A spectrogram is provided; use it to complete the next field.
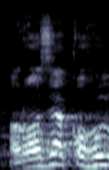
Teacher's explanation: رزقہم، را کو پر پڑھیں گے، قاف کو بھی پر پڑھیں گے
